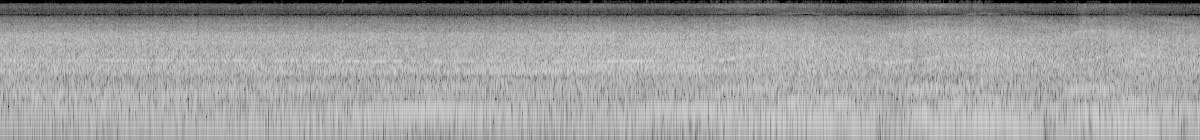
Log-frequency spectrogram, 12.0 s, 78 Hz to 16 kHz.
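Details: Low-hour (822 h) ex-US Army Cat D6R bulldozer diesel, bought inoperative, running after repair: steady, even, pitch wavering a little as worked, no knocking; zero blow-by noted, engine healthy, though a couple of hydraulic leaks were found.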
